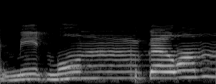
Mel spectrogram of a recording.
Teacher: نون ساکن کے بعد کاف حروف اخفا میں سے ہے تو ادھر اخفا کریں گے، آواز کو ناک میں چھپا کر پڑھیں گے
